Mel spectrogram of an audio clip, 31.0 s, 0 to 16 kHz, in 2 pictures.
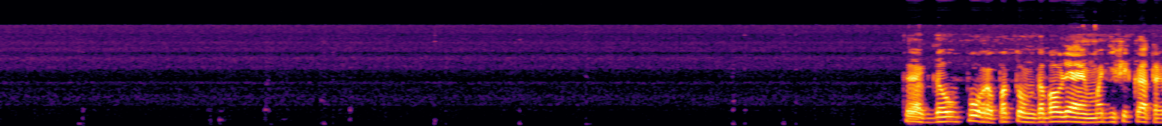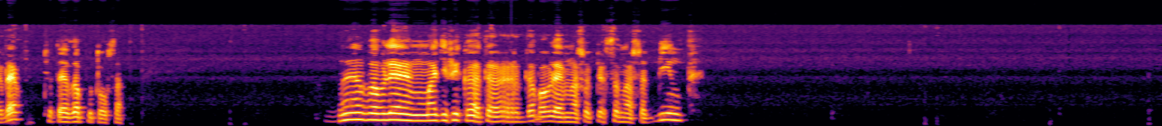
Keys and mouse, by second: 1.3-2.9 middle drag, 5.9 click, 7.3 click, 10.6 click, 12.3 click, 14.6 click, 15.8-17.5 drag, 18.6 click, 23.6 click, 28.0 click, 29.5 click.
